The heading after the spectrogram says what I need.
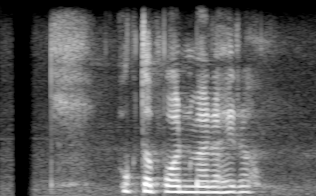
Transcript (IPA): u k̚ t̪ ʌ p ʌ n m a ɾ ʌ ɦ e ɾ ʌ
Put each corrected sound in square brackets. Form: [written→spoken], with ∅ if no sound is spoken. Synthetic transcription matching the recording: u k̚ t̪ ʌ p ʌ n m a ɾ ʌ ɦ e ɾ ʌ

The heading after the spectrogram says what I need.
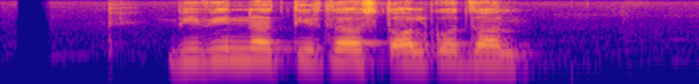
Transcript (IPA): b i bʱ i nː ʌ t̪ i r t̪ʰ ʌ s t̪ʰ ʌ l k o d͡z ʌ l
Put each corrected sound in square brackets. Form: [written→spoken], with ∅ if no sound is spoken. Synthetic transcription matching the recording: b i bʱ i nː ʌ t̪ i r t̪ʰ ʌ s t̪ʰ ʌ l k o d͡z ʌ l

